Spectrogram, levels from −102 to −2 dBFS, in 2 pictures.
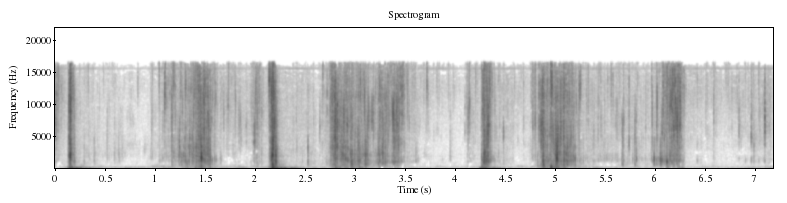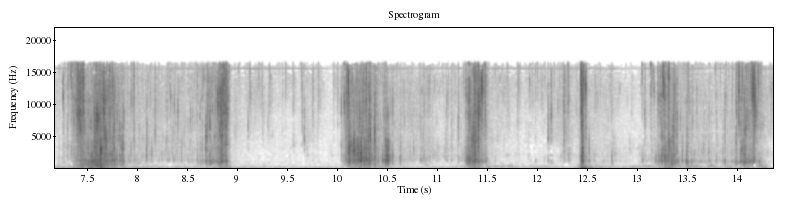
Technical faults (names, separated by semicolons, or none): none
